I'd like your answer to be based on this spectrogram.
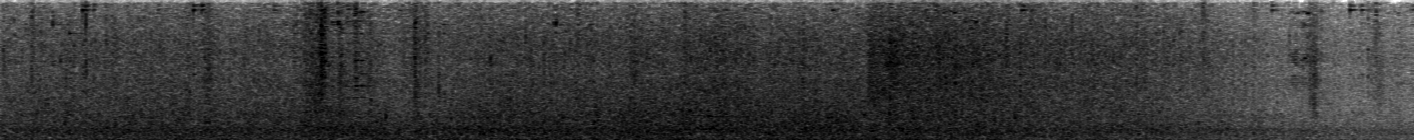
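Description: Loud waterfall in the video game Dragon Age: The Veilguard, a dense, constant roar of rushing water that fills the scene and eases off slightly near the end, with no talk.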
